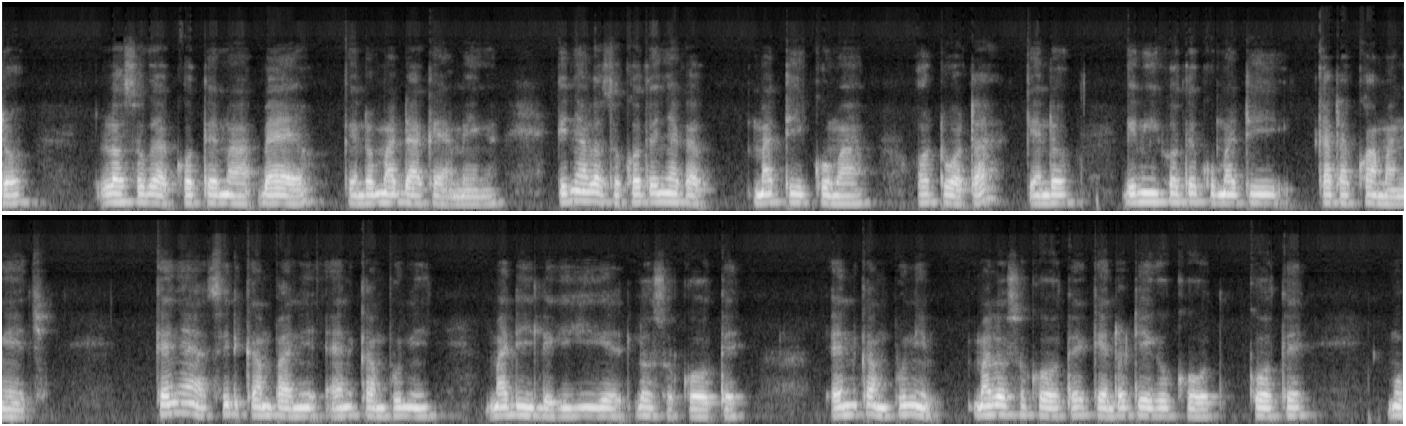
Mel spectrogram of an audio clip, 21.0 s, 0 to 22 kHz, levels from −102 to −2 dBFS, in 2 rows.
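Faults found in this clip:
Nothing to flag here, the speech comes across fine and the Opus voice compression at 24 kbps in hybrid mode sounds just as you'd expect at that rate.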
